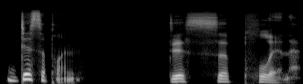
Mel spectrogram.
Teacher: The final syllable is reduced. It's not a full pline, it's more like plin.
